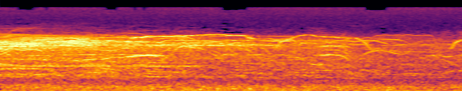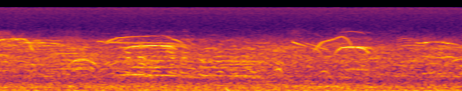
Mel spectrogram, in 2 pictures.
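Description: A stadium crowd whistles and jeers throughout, loudest at first and slowly easing.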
